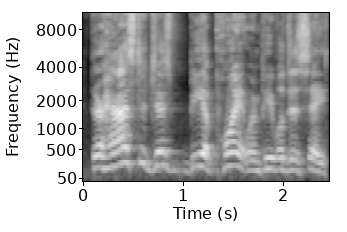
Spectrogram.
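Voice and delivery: ordinary delivery

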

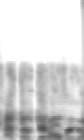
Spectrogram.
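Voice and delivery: high, urgent mock yell; high-pitched retold holler; imitated scream. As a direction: reenact screaming at a runaway dog. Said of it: "I'm screaming at this dog".

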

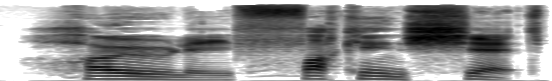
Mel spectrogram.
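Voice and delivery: very slow, weary and stunned; drawn-out disbelief. Real, not acted. Vlogger groaning slowly at an awful movie. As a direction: stretch every word out in disbelief.

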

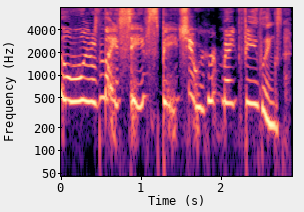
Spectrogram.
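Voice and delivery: mock a coddled kid begging for a safe space; a mother mocking oversensitive kids in a whiny, high child voice.

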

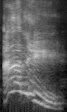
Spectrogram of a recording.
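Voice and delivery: high drawn-out call of a name; impression of Anakin. Friend mimics a Star Wars voice, high drawn call. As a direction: call the name out like the movie character. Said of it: "How the fuck does he sound?".

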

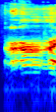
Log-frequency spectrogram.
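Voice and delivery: high, loud imitated lifting grunt; mock workout strain; straining growl. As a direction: growl as if forcing up a heavy weight. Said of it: "totally straining and being".

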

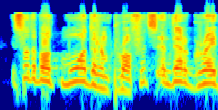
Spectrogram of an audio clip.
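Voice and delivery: fervent sermon challenge; preaching at full force. Acted. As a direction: press the crowd with each question. Preacher declares to congregation.

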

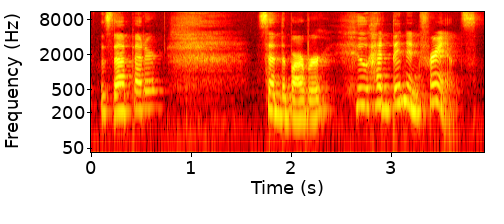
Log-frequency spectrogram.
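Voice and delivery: ordinary talk

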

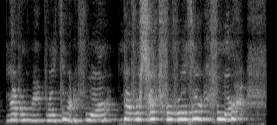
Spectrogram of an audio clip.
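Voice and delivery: very high, loud anguished wail; hammed-up panicked wail. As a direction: cry out in despair. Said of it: "Hasno's like".

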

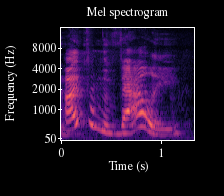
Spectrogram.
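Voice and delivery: put-on loud, drawn-out Valley girl accent. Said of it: "Yeah, Valley girl".

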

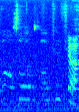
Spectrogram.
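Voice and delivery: soft high cooing at a kitty; mock baby talk to a cat. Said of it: "and everybody's like".

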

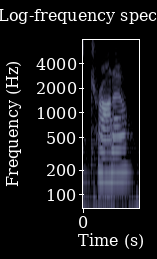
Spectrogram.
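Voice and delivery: "Toronto" run together as Tronno; local pronunciation. Shown as a demonstration. Guest explains Canadian habit, "Toronto" squashed to Tronno. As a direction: drop the second t in "Toronto". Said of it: "it's the same thing as".

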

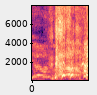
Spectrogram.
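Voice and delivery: high, loud, laughing "yo what's up"; hammed-up cheerful hello through a laugh; mock cheery greeting. Calling out to the people in the next cell, high and laughing.

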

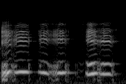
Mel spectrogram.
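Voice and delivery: very high imitated squeaks; squeaky noises. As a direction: squeak in short, high repeated bursts. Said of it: "make squeaky noises on their heads".

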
